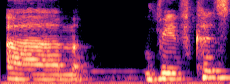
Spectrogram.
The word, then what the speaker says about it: Rywka: of Anne Frank is Rivka's Diary. It's spelled a little bit strangely for American eyes. It's Rywka.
